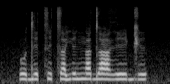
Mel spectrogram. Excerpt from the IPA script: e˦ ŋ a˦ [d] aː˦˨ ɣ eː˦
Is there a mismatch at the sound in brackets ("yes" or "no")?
no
